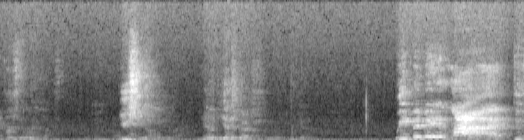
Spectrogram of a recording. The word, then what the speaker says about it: Yeshua: Yeshua. We've been made alive through salvation, okay? That's what he did for us. All right, that first term there, Okay, Deacon Lee. You want to do Yeshua salvation?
